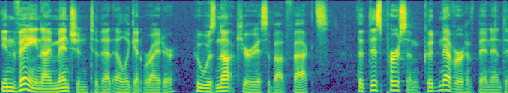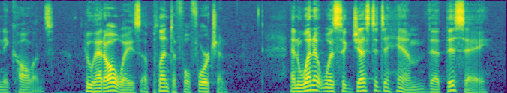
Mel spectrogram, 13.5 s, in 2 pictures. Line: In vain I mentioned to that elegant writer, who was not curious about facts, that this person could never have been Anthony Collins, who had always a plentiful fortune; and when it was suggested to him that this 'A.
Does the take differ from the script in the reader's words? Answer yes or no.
no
